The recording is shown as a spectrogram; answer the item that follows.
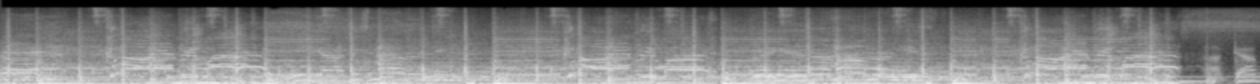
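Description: Instrumental break of a folk-pop band song: acoustic guitar and ukulele over steady bass, with percussion beaten on a Volkswagen Beetle's body and a wavering lead melody. The full band drops out right at the end.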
